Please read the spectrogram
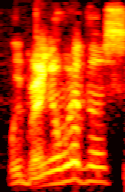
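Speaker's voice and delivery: high-pitched parent voice. Retold or imitated.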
